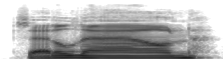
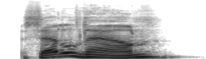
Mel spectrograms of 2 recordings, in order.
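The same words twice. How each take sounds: First: Said in the usual way. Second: Firm, a bit louder settle down; sharply. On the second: Acted. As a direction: Settle down pushed higher and harder, like a warning. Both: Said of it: "spoke a little more sharply".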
